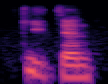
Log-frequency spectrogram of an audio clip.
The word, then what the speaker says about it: Keaton: I always say his last name wrong. Keaton.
